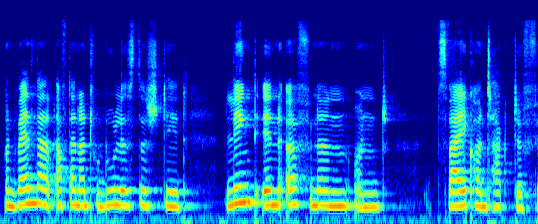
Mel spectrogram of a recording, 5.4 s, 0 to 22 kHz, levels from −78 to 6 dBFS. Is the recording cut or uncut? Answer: uncut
